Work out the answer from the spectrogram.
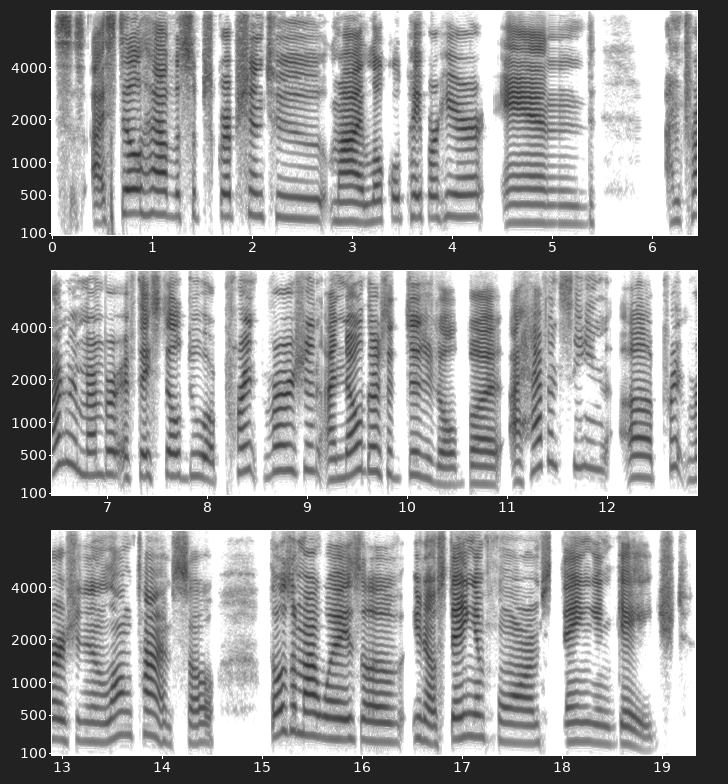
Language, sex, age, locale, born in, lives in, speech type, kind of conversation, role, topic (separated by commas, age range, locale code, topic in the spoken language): English, other, 50-54, en-US, United States, United States, conversation, unstructured, none, What are your go-to ways to stay informed and engaged with your local government?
